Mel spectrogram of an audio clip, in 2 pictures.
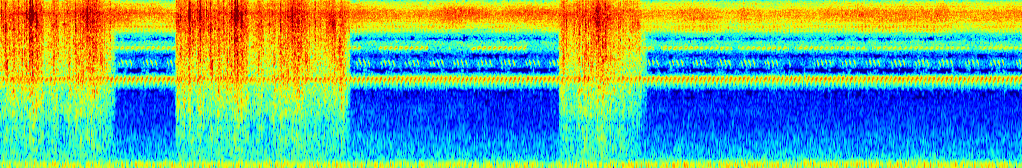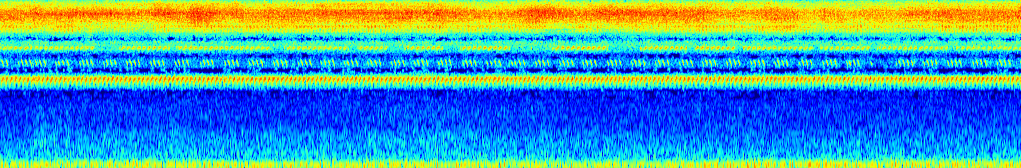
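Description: A chorus of night insects singing: a steady high trill with a shorter pulsing chirp above it. Three bursts of rustling, as of something pushing through tall grass, fall in the first ten seconds.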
